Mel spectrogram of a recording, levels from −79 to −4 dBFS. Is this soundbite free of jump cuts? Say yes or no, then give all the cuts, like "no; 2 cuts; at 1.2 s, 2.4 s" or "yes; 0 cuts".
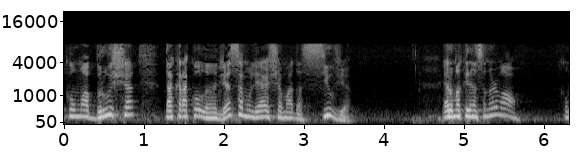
yes; 0 cuts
